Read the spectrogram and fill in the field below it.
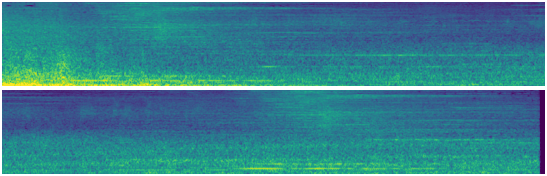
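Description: Triumphant game music plays, swelling and fading.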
